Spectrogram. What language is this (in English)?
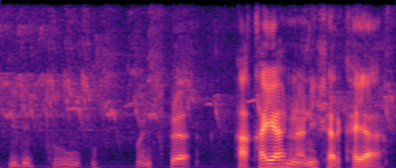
Bodo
